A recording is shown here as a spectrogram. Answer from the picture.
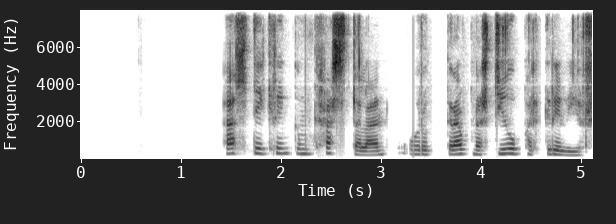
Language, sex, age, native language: Icelandic, female, 11, Icelandic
